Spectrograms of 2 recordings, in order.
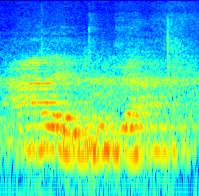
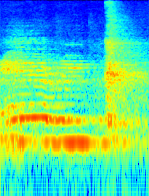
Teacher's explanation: One of the reasons that composers were very fond of the word Alleluia, apart from the fact that in Hebrew it means praise the Lord, is that you have this A-E-U-A, Alleluia, and they're all open vowels. You can hang on to them forever.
